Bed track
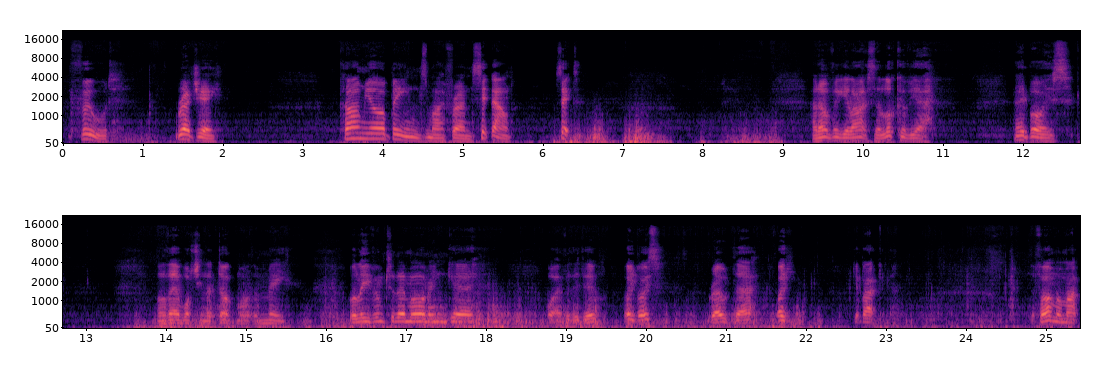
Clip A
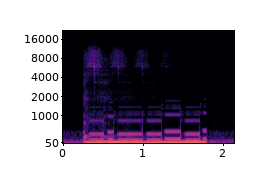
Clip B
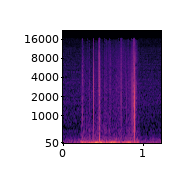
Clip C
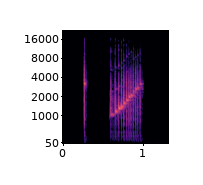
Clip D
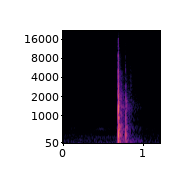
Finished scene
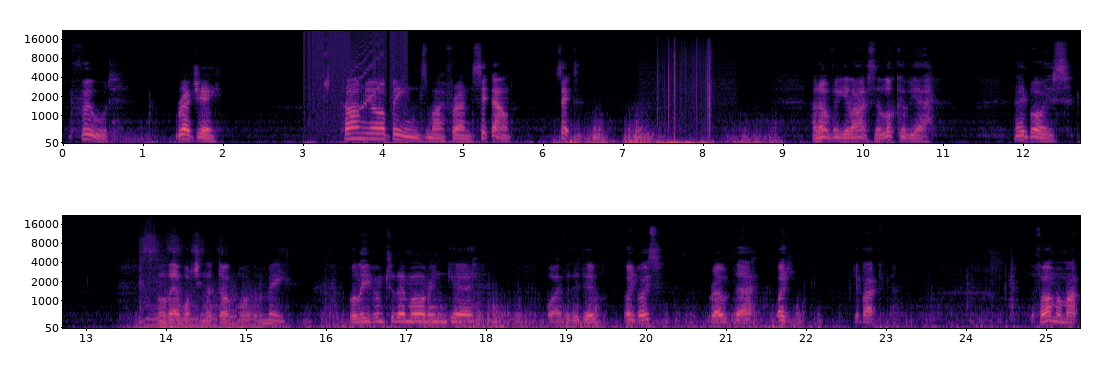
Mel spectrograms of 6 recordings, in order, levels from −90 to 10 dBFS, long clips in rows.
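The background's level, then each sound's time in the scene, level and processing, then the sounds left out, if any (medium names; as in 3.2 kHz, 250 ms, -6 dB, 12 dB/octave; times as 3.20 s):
bed track -7 dB
3.00 s: add C -11.5 dB + one-bit comparator
7.19 s: add B -17.5 dB + loudness maximiser +6.5 dB
13.41 s: add A -15.5 dB + overdrive pedal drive 33 dB, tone 5 kHz, clips at -20.5 dBFS
not used: D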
